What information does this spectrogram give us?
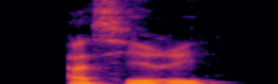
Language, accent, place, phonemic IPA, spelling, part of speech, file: French, France, Lyon, /a.si.ʁi/, Assyrie, proper noun, LL-Q150 (fra)-Assyrie.wav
